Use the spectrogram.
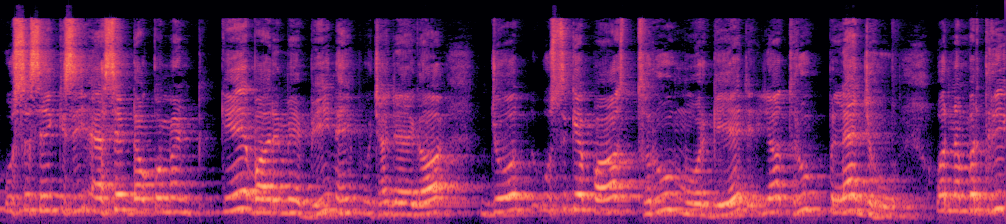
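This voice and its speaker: Male law lecturer, Pakistani accent, very unhurried and soft-edged delivery, explains and rephrases, recorded in an echoing space. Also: very high-pitched. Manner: deliberate, repeats and rephrases points. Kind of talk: explanatory legal lecture mixing in English terms. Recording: roomy, echoing sound.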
